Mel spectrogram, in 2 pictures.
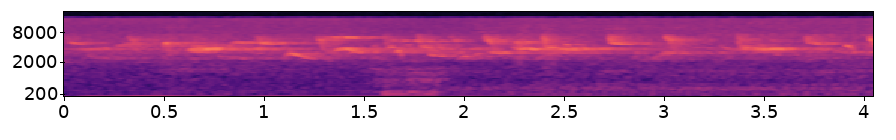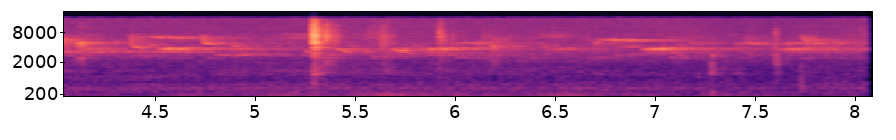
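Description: Woodland birds chirping and singing, many short calls, over a steady low hum. One sharp click about five seconds in.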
